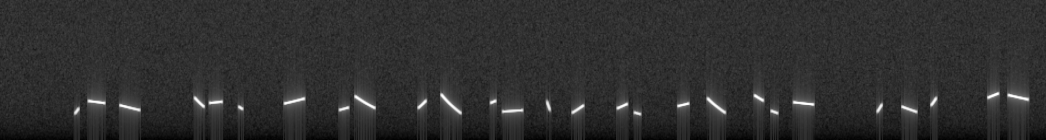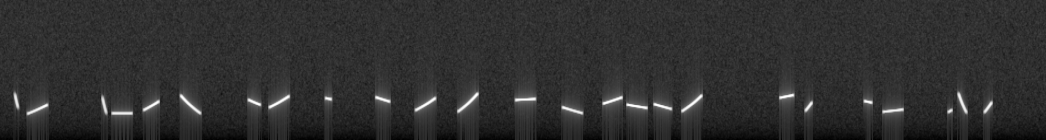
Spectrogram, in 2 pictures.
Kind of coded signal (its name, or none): none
